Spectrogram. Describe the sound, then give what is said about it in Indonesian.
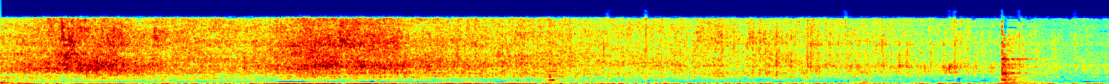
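Loud, steady sizzling from a hot frying pan as water is added to the cooking food, with scraping stir sounds throughout and a brief clatter near the end. “Setelah itu masukkan air, tambahkan semuanya.”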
